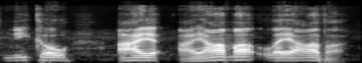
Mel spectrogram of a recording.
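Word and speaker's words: Nico Iamaleava: number one guy fulltime this year and that's niik a ayama leava is how you say it niik ayama leava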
